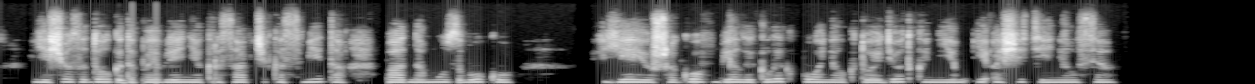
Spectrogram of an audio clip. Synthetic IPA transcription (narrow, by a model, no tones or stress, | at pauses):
jɪɕːo̞zɐd̪o̞lˠɡəd̪əpəjɪvlʲenʲɪjəkɾʔɐsaft͡ɕɪ̥kəsmʲit̪əpəɐd̪nɐmuzvukʊ | jejʊʂɐɡo̞fbʲe̞lˠɨjklˠɨkpo̞nʲɪlˠkt̪o̞ɪdʲo̞t̪knʲimiʔɐɕːɪtʲinʲɪlˠsʲə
